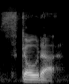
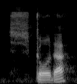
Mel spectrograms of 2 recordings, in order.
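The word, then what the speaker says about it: Škoda: guess a symbol above the small S, you pronounce it S. So it's like Elishka. And I I always thought it's called Scoda, the car brand, but it's actually Scoda, I guess.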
